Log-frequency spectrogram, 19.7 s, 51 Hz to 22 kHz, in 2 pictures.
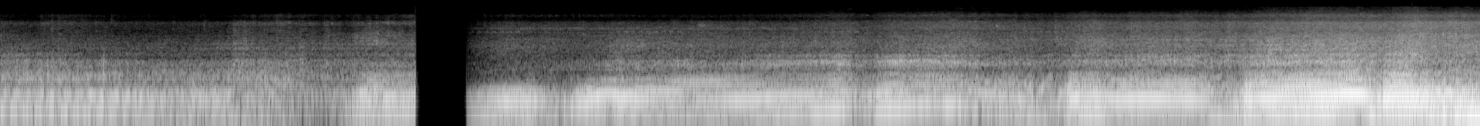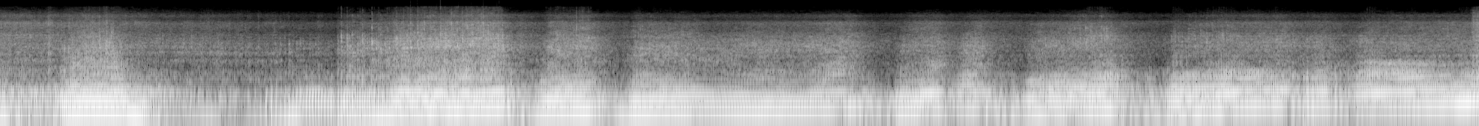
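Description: Proton Satria 4WD turbo rally car at speed, its engine revving up and dropping again and again as it shifts through the gears and lifts off for corners. It is loudest as it passes close by about halfway through.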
